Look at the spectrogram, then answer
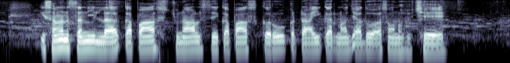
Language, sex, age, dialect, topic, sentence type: Maithili, male, 18-24, Angika, agriculture, statement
